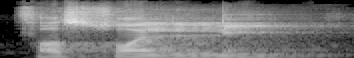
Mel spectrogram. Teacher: لام کے اوپر تشدید ہے اس لیے لام 2 مرتبہ پڑھا جائے گا، 1 مرتبہ صوت کے ساتھ اور 1 مرتبہ اس پہ زیر ہے، اس کا زیر پڑھیں گے ہم خود۔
